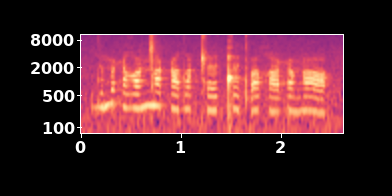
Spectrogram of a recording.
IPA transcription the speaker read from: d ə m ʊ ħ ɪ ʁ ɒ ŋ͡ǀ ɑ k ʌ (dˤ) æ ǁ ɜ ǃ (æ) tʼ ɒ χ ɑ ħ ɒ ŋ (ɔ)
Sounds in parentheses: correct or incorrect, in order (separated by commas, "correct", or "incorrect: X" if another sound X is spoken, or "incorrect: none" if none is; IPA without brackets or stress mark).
correct, incorrect: ɜ, incorrect: ɑ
